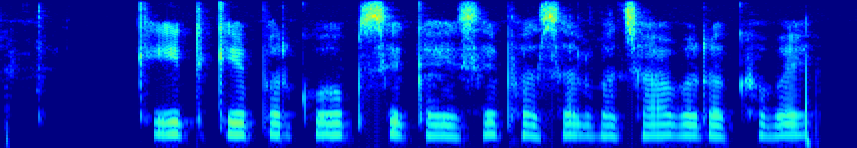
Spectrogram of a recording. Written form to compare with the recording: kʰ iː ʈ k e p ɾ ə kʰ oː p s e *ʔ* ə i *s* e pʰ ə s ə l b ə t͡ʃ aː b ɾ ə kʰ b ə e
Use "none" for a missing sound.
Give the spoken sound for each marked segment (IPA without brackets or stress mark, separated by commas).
k, s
